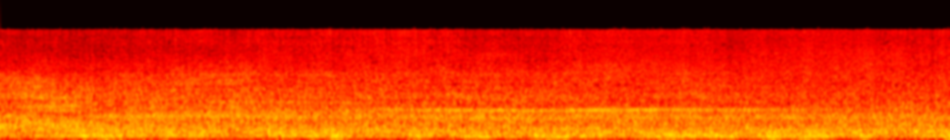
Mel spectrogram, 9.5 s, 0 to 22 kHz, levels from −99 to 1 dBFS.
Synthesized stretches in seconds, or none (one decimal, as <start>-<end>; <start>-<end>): 0.0-5.9; 8.8-9.5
